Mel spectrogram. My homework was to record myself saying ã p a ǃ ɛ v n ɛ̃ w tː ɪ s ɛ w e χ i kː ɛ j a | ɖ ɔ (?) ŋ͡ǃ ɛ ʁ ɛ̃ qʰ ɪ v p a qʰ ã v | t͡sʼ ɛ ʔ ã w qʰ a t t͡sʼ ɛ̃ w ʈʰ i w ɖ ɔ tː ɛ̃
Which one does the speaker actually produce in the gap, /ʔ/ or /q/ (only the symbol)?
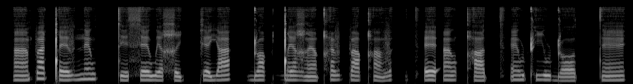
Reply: q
